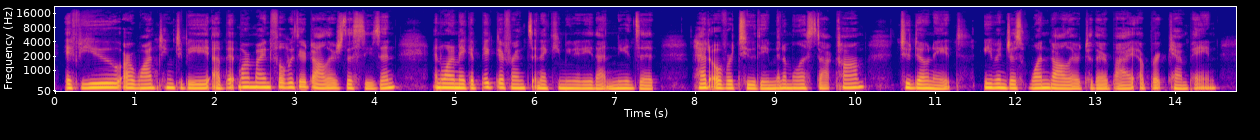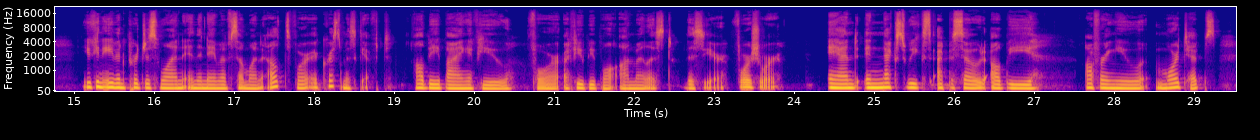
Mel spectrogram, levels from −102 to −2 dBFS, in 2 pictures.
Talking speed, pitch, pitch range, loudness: 175 wpm, 175 Hz, 165-195 Hz, -19 LUFS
